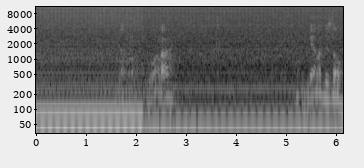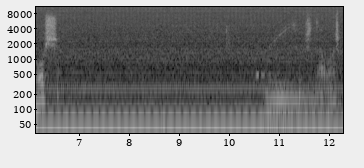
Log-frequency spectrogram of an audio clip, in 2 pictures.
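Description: A spaceship engine hums steadily.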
